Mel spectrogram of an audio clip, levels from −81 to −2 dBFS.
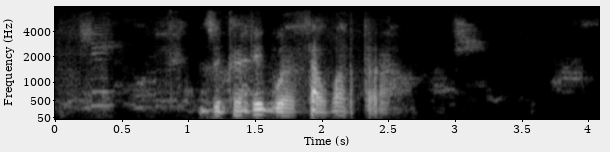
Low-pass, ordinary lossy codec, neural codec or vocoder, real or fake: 7.2 kHz; Opus, 16 kbps; codec, 16 kHz in and 24 kHz out, 0.6 kbps, FireRedTTS-2 codec; fake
